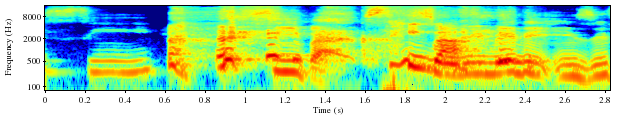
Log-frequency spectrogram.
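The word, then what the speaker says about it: CBAAC: I heard you spoke about, you know, the Ministry of Arts and Culture and I'm finding it difficult to pronounce the CB CBA Seback.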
